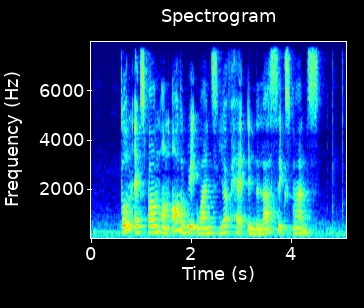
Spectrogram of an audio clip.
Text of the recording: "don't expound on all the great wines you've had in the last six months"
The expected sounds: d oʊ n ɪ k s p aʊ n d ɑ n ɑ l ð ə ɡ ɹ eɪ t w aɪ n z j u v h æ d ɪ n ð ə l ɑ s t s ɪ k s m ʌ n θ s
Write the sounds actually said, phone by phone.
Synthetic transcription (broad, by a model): d oʊ n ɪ k s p aʊ n ɑ n ɑ l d ə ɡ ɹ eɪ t w aɪ n s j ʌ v h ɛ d ɪ n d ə l ɑ s t s ɪ k s m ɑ n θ s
